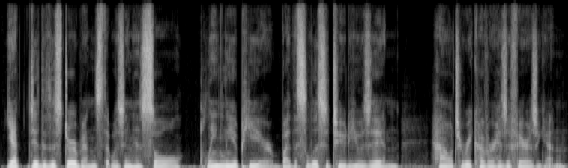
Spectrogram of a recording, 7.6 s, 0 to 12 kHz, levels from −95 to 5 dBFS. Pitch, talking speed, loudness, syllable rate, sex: 105 Hz, 180 wpm, -19 LUFS, 4.3 syllables/s, male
